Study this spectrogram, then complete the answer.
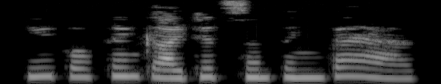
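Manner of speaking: high, faraway trance voice; hollow, distant. A narrator's reading. Hypnotized prisoner explaining to doctor, hollow and distant. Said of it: "Her voice sounded hollow".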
